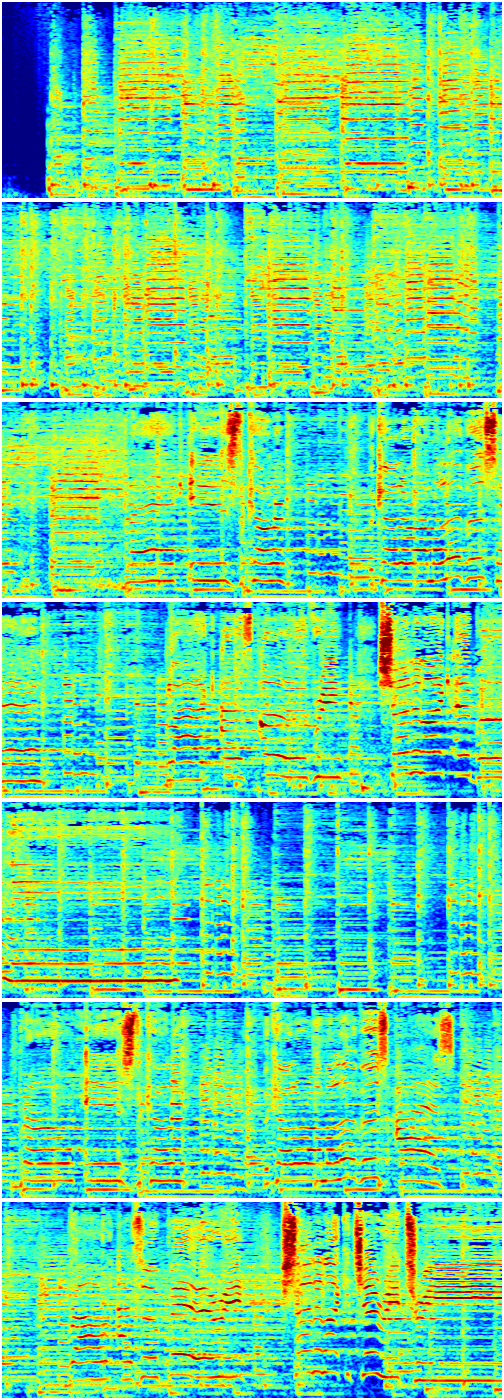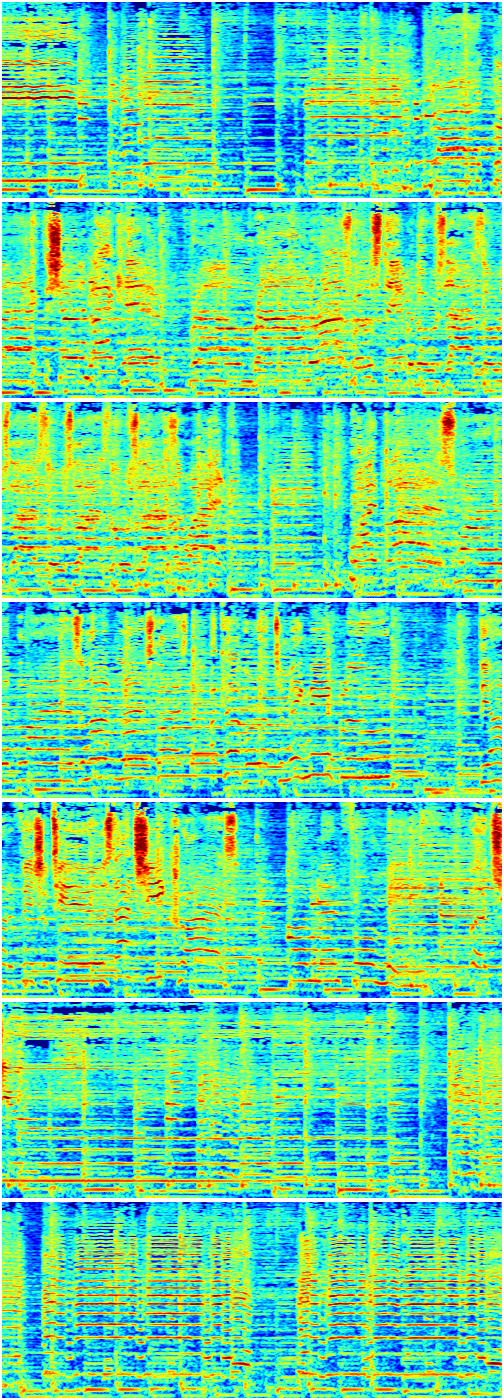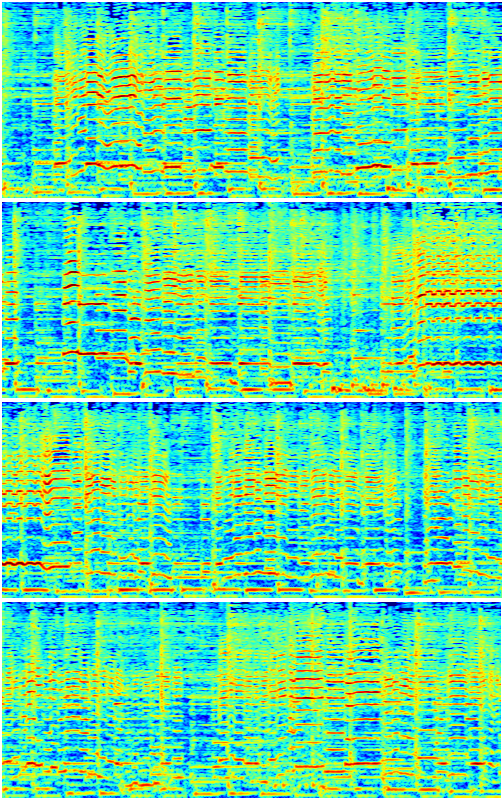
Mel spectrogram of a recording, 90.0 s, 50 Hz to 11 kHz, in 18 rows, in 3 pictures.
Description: イギリスのポップ・デュオによる66年作品。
